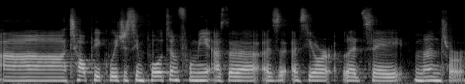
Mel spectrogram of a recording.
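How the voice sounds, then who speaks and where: Speaking with a non-native accent, a woman keeps an unhurried, middling tempo. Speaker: photography mentor. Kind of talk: online class sales pitch. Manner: halting.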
